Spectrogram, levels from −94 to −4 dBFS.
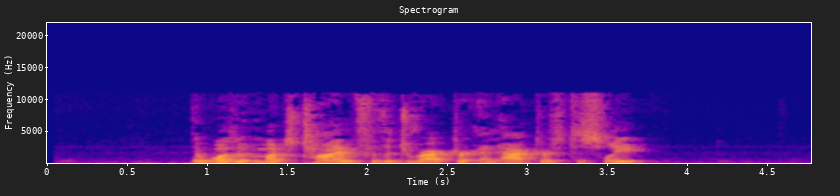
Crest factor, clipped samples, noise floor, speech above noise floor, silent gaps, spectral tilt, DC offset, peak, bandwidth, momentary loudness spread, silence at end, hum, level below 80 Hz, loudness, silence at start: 20 dB; under 0.1%; -63 dBFS; 39 dB; none; -5 dB/octave; under 0.1%; -8 dBFS; 11.5 kHz; 8 LU; 1.05 s; none; -54 dBFS; -25 LUFS; 0.9 s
